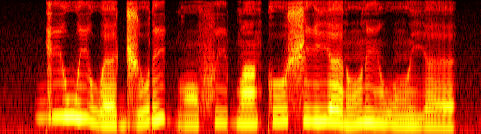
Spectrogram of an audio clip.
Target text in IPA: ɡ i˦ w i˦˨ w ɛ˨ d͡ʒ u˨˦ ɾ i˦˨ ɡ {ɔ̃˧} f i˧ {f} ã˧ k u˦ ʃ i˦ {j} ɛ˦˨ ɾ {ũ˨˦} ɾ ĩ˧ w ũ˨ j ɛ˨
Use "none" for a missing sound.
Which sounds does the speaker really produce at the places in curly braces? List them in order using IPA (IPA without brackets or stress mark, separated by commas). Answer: ɔ̃˨, b, j, ũ˨˦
